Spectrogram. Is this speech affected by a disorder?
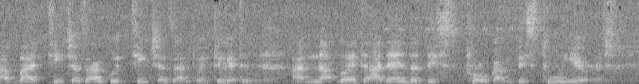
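No.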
